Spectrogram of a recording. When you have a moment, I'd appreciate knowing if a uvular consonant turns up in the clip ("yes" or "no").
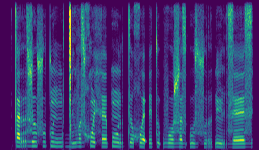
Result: yes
